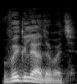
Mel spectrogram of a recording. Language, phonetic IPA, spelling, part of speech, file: Russian, [vɨˈɡlʲadɨvətʲ], выглядывать, verb, Ru-выглядывать.ogg
- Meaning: 1. to look out, to peep out 2. to appear, to emerge, to come into view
